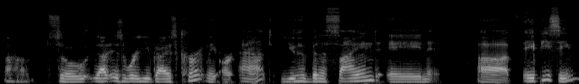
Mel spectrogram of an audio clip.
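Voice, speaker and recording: A man's voice: medium pitch, normal speed, a little mellow, no room sound, clean studio sound. A man running a tabletop roleplaying game, narrating conversationally with wry asides. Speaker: game master.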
